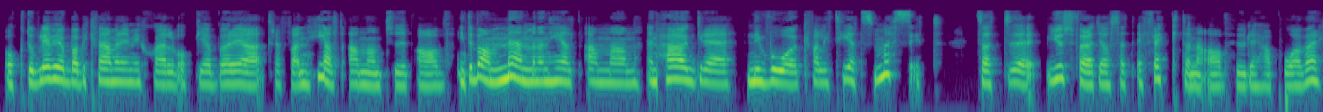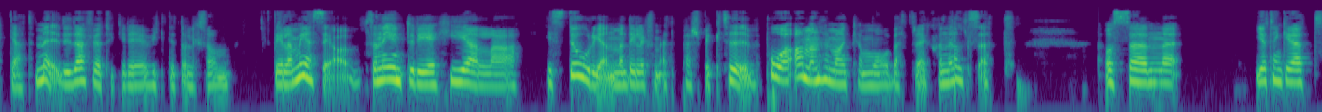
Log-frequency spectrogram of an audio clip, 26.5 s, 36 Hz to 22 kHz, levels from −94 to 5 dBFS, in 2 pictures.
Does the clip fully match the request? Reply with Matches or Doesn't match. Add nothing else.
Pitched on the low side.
Doesn't match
